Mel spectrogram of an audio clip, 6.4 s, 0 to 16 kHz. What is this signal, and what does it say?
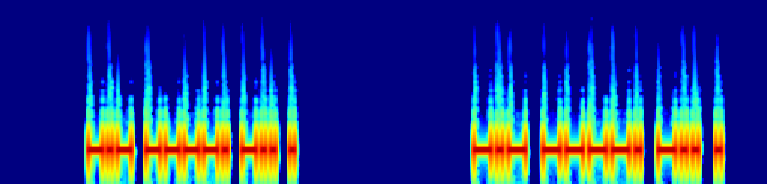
Morse code, heard as a keyed tone, about 34 wpm, 700 Hz. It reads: K9DE K9DE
